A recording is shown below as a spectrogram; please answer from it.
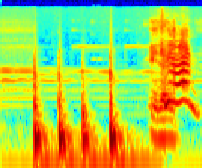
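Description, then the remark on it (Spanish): Four evenly spaced, solid knocks on a house door, fairly loud, followed right away by a short exclaiming voice. “La ah, puerta de la casa sonó.”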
